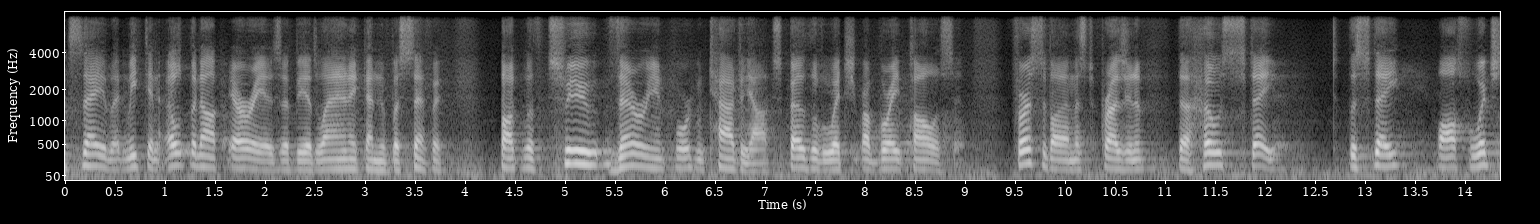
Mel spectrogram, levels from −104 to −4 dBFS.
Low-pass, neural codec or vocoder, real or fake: 7.2 kHz; codec, 16 kHz, 0.5 kbps, FunCodec, trained on Chinese and English, 25 frames a second; fake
